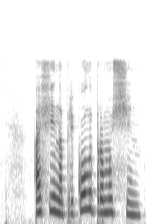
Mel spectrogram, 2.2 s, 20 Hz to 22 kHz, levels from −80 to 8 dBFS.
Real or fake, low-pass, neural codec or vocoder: real; 7.2 kHz; none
